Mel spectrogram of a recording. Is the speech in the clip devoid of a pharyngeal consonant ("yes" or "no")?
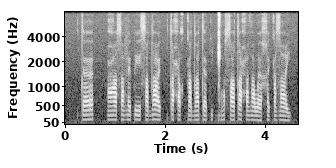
no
